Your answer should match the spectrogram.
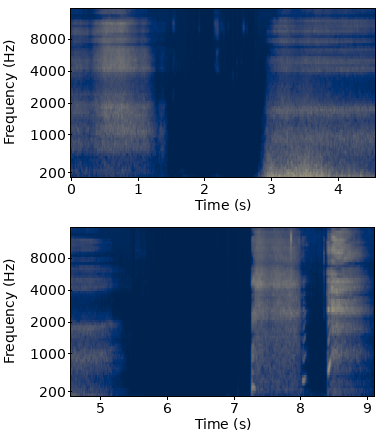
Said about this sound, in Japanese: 少しは満足していただけましたか？こんな近くから吐息をもらうなんて思いもしなかったでしょう。 でも、こういうのがくすぐったいんですよね。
